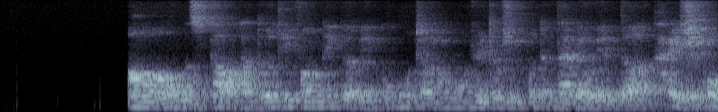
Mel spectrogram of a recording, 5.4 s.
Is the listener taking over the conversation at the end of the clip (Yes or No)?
Yes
